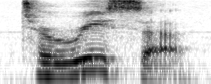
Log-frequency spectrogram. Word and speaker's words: Teresa: Although these next words and names are spelled with a TH, they are pronounced as if they were spelled with a normal T, like that.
